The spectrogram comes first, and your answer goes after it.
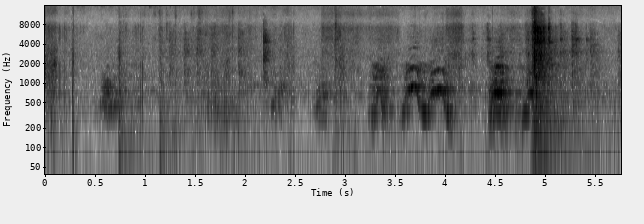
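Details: Kangal puppies, a run of high wavering whimpers and squeals growing louder toward the end, with clicks and a person speaking Turkish softly.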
